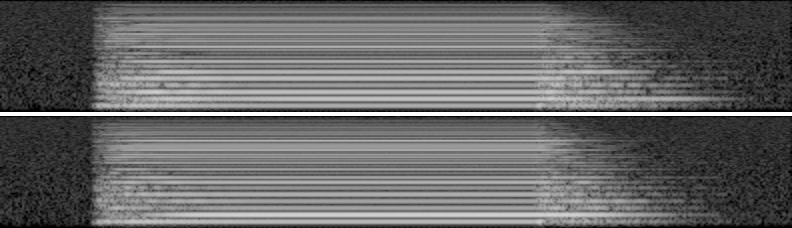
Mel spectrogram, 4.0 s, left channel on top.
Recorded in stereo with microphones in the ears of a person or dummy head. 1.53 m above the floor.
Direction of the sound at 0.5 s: 75° right (ahead or behind).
